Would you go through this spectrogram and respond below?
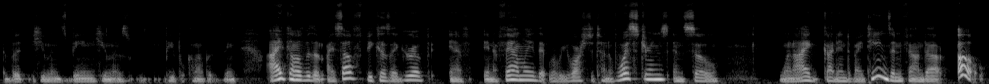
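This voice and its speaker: Gravelly, low-voiced woman rambling while sick. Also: big pitch swings, a little mellow. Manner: rambling, halting, self-correcting with many trailing restarts. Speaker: host of a rambling audio channel. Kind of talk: casual unscripted ramble.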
